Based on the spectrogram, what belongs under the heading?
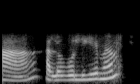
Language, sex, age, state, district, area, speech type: Hindi, female, 30-45, Madhya Pradesh, Bhopal, urban, conversation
